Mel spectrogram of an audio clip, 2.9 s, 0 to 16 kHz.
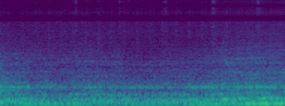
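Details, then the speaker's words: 1959 Chevrolet Apache 32 long-box Stepside pickup backing slowly in reverse: a steady mid-pitched gear whine over low engine rumble, a normal reverse whine. "I love the wine reverse makes"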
